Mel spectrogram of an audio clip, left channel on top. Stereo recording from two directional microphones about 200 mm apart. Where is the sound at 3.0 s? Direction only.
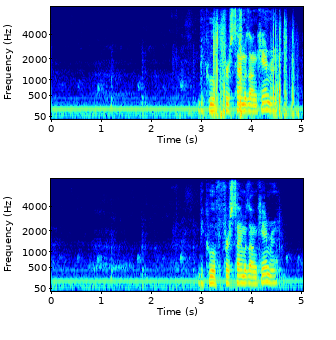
10° right (ahead or behind).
